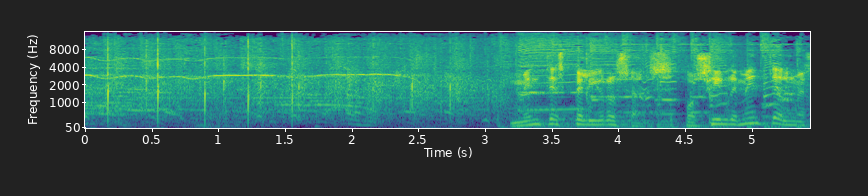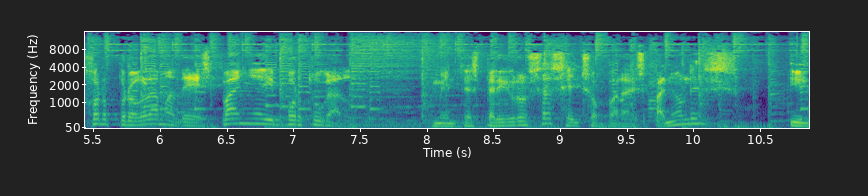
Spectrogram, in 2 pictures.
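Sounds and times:
audience applauding: 0.0 - 3.5
speech: 3.2 - 10.8.

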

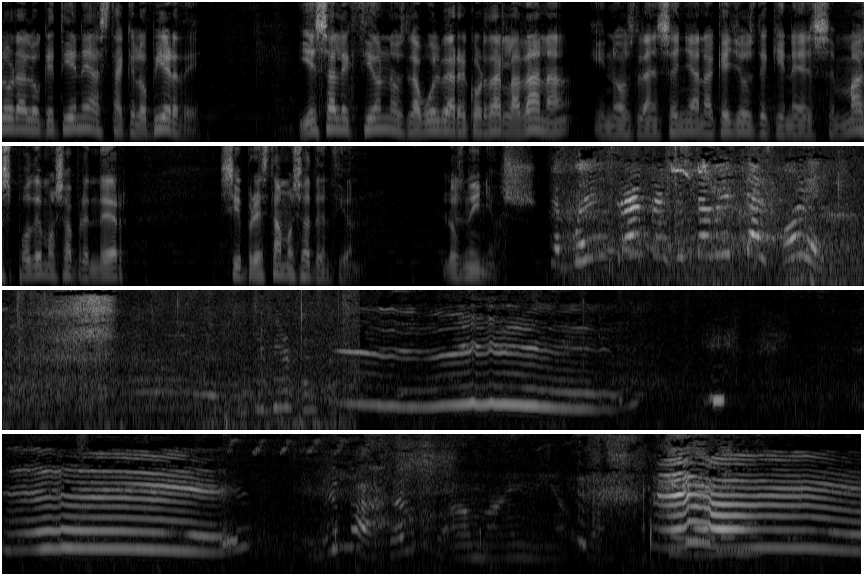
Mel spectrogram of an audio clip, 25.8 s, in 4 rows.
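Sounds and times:
speech: 0.0 - 12.9, 15.0 - 15.6
baby crying: 15.4 - 18.5, 19.4 - 21.3, 24.2 - 25.8.

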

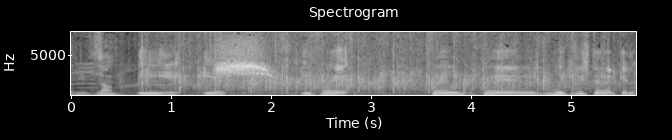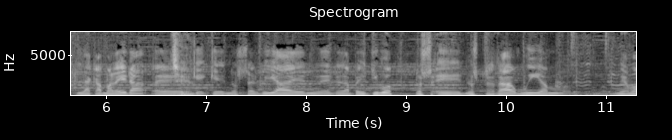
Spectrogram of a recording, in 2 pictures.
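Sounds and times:
speech: 0.0 - 3.0, 3.6 - 11.2
applause: 0.0 - 6.2.

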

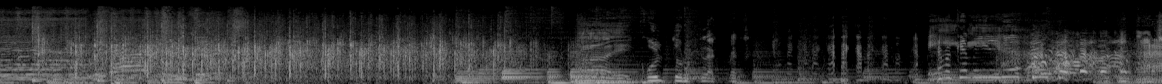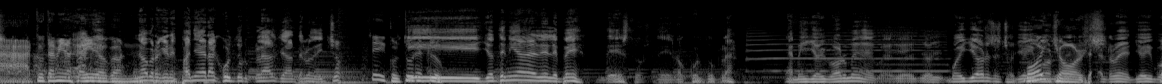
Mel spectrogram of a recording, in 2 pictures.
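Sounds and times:
audience applause: 0.2 - 5.8
speech: 6.5 - 7.9, 9.4 - 23.2
laughter: 7.7 - 12.7.

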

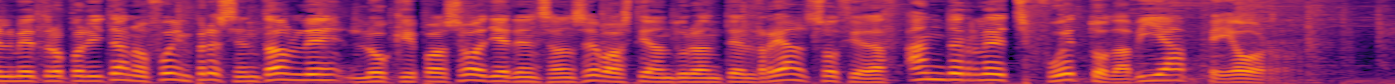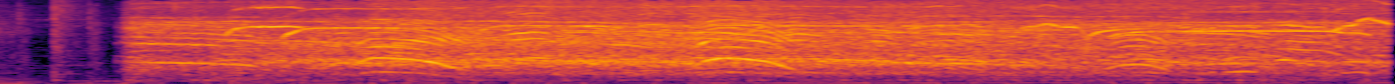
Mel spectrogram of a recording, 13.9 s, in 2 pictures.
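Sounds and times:
speech: 0.0 - 6.7
Real Sociedad football fans shouting in indignation: 7.6 - 13.9
whistles: 7.7 - 10.4, 11.4 - 13.9.

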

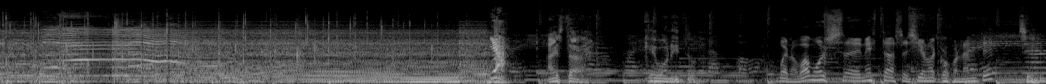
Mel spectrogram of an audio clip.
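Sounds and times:
cheering, shouts and whoops: 0.0 - 3.2
loud crowd applauding: 0.0 - 4.9
speech: 5.6 - 7.2, 7.8 - 10.4.

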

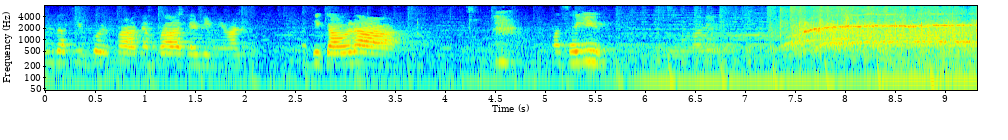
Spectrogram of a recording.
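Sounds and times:
speech: 0.1 - 3.7, 4.5 - 7.7
applause from a team locker room: 7.2 - 9.3.

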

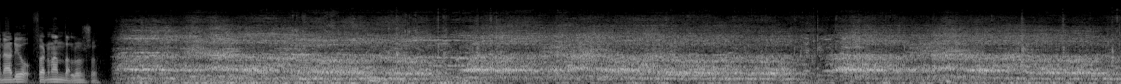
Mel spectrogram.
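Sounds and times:
speech: 0.0 - 1.4
crowd at the Spanish Grand Prix at Montmeló cheering Fernando Alonso: 1.2 - 11.1.

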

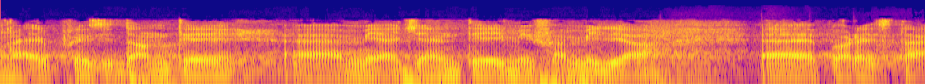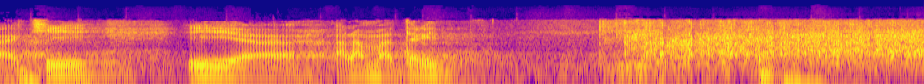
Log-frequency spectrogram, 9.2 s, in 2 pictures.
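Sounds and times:
speech: 0.2 - 7.0
ovation for a footballer at his official presentation: 7.6 - 9.2.

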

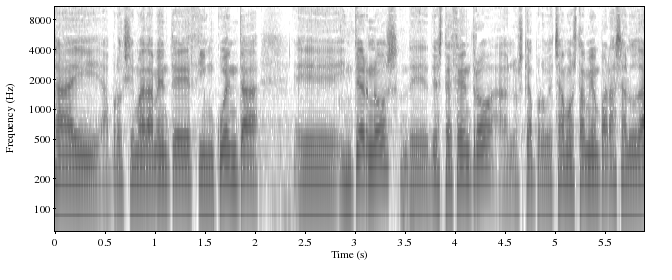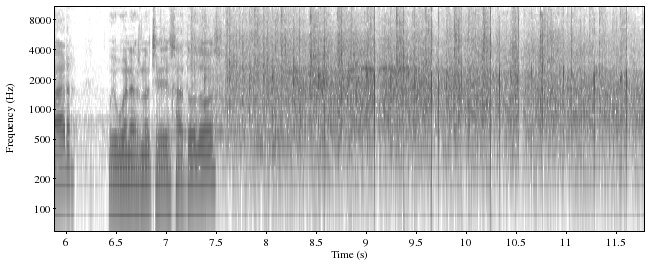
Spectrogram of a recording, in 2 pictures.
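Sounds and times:
speech: 0.0 - 7.9
applause from audience in sports hall: 7.2 - 11.7.

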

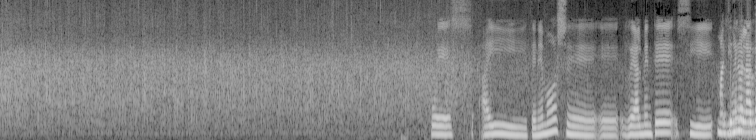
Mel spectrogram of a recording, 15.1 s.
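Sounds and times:
theatre audience applause at Teatro Campoamor: 0.0 - 11.5
speech: 8.6 - 15.1.

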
